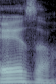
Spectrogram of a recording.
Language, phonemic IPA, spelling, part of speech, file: German, /ˈɛːzɐ/, Äser, noun, De-Äser.ogg
- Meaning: 1. mouth, muzzle, snout, agent noun of äsen 2. nominative/accusative/genitive plural of Aas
